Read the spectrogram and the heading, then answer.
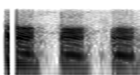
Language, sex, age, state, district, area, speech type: Malayalam, male, 45-60, Kerala, Palakkad, rural, conversation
